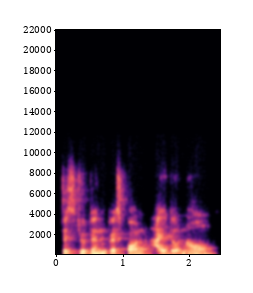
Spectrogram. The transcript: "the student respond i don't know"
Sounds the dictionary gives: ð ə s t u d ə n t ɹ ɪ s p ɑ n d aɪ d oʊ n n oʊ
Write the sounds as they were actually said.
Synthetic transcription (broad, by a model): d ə s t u d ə n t ɹ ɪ s p ɑ n aɪ d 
